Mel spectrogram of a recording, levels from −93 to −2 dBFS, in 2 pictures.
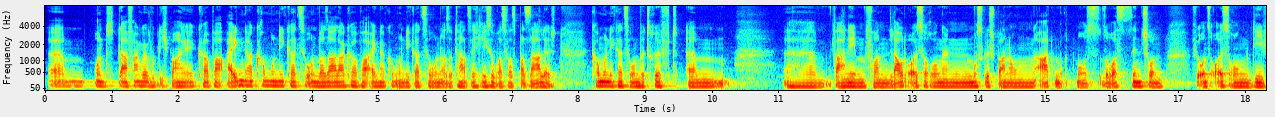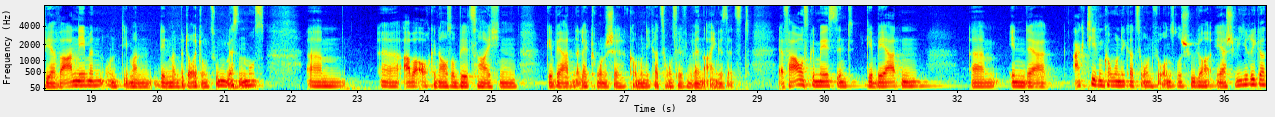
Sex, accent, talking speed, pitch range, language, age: male, German, 105 wpm, 90-105 Hz, German, 40-59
